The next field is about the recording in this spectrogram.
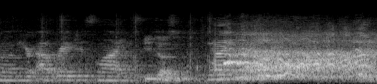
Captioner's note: laughs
